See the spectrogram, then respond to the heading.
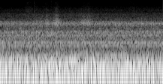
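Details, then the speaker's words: Caterpillar diesel idling after replacement of the electric fuel priming pump and fuel filters: steady, even low rumble with no knocks, misses or hunting; repair fixed the no-start, engine idles smoothly and healthy. "there we go Eureka well looks like I figured the problem out so or I was able to repair it"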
